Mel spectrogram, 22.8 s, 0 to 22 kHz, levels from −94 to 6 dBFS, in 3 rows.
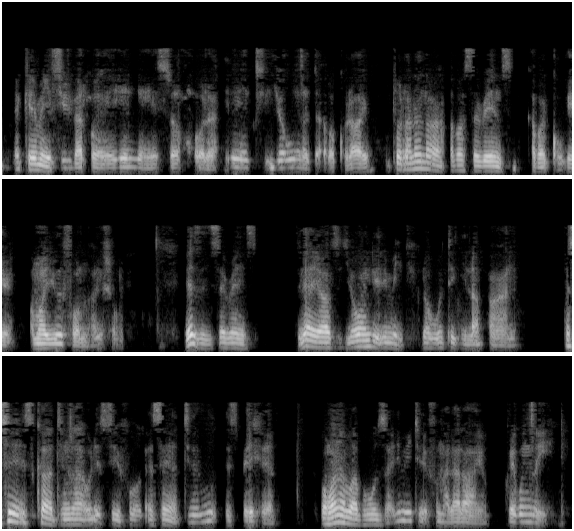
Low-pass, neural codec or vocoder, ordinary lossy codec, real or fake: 7.2 kHz; codec, 24 kHz, 0.9 kbps, WavTokenizer, medium speech release version 1; MP3, 32 kbps; fake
